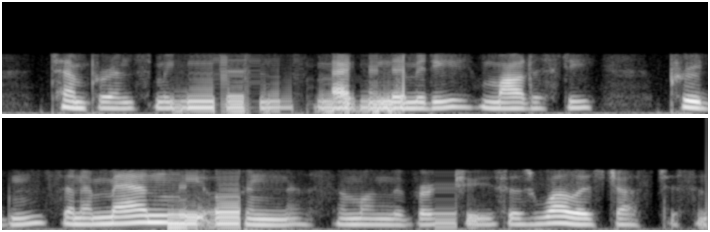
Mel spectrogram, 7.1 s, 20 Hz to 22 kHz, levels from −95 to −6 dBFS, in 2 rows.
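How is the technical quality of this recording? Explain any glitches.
Two kinds of glitch disturb the speech, and they are separate from the narrow telephone band of the G.711 coding, which keeps everything below 4 kHz.

From 0.85 to 2.02 s, and again from 4.37 to 4.73 s, the speech turns into a rigid, metallic buzz pitched at 93.8 Hz that only loosely tracks the syllables. This is robotic sound from repeated short buffers. The likely cause is audio arriving too slowly, so the player keeps looping the latest snippet, and most of the real sound is skipped. A buzz at 93.8 Hz fits a buffer of about 10.7 ms.

From 5.71 to 5.81 s comes a brief stutter, lasting 100 ms. This is packet loss with the last packet repeated. The receiver replays the final packet it received until fresh data arrives. Repeating that packet over and over imposes a buzz at the packet rate, which produces the robotic stutter.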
